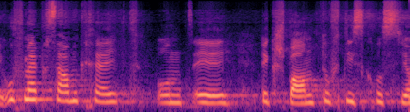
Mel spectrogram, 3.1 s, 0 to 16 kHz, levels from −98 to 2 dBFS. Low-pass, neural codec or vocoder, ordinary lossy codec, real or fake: 14.4 kHz; autoencoder, 48 kHz, 128 numbers a frame, DAC-VAE, trained on Japanese speech; Opus, 24 kbps; fake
